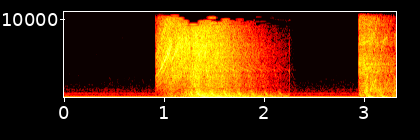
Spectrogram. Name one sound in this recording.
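A magical whooshing chime sparkles loudly and fades.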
